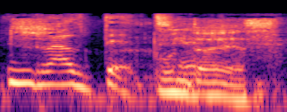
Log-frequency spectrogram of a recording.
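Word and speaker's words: Rawtech: R-A-W-T-E-C-H. A ver, decirlo vosotros, que me gusta más. – Routech.es.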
